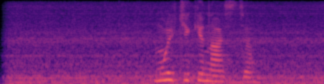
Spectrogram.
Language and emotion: Russian, neutral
